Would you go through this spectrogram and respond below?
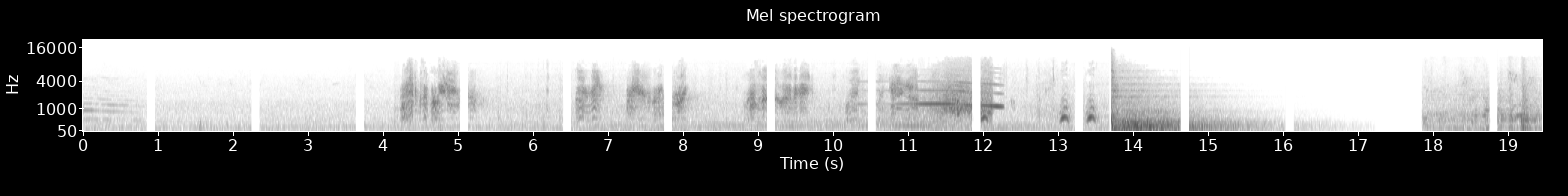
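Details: Cats in a funny animal compilation: repeated meows and drawn-out caterwauling cries with sliding harmonics, broken by abrupt edits, a loud broadband crash midway and a short silence before a final cry.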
